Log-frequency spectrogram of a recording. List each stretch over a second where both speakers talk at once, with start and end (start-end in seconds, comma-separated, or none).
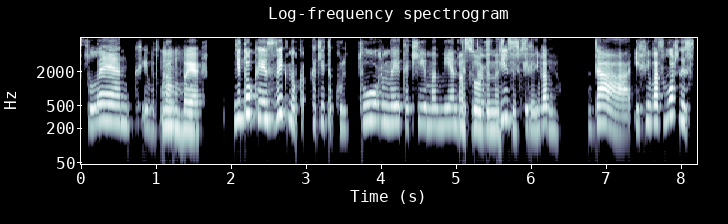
5.0-6.3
